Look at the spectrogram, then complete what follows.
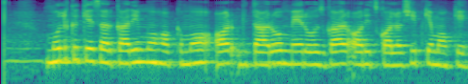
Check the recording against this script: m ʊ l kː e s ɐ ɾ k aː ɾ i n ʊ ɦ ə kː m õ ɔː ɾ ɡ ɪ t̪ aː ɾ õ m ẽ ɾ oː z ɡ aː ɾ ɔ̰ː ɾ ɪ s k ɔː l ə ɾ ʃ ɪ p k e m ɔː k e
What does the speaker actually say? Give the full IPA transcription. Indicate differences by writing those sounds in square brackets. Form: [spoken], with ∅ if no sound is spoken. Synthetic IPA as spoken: m ʊ l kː e s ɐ ɾ k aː ɾ i [m] ʊ ɦ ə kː m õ ɔː ɾ ɡ ɪ t̪ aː ɾ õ m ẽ ɾ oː z ɡ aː ɾ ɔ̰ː ɾ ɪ s k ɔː l ə ɾ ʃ ɪ p k e m ɔː k e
